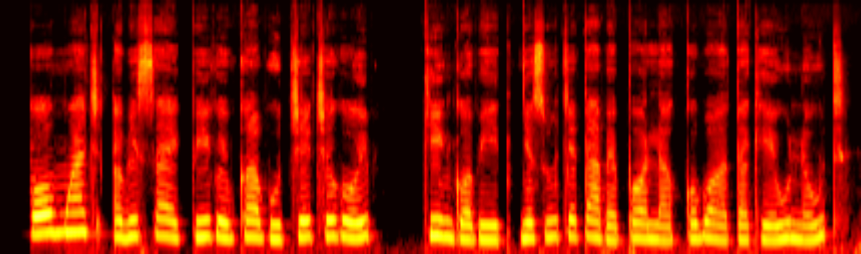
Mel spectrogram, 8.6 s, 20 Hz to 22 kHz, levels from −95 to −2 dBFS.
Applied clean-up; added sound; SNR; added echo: neural mask model DeepFilterNet 3.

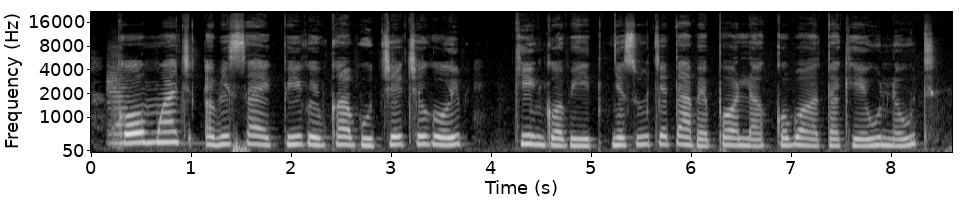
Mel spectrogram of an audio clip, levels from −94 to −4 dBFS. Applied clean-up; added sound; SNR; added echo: none; Bowed string instrument; 19 dB; none.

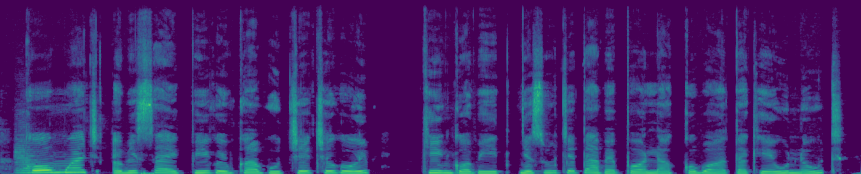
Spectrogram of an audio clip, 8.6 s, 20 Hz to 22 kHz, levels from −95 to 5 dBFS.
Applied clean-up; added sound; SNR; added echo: classical method spectral subtraction.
